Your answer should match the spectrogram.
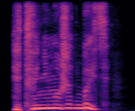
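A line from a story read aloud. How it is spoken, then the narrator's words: Breathless gasp. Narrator (Russian): выдохнула я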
